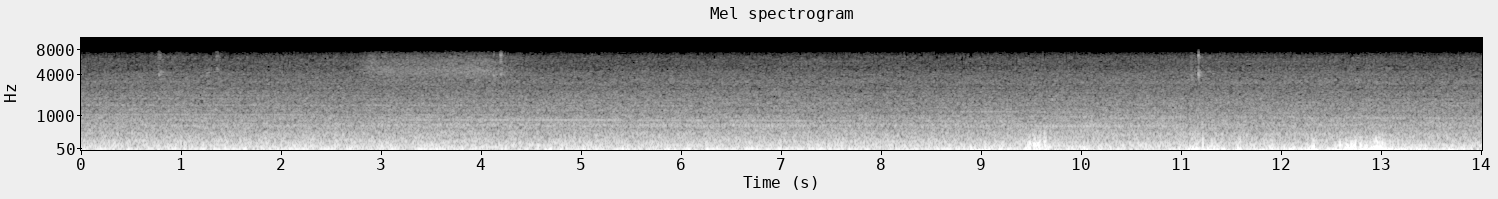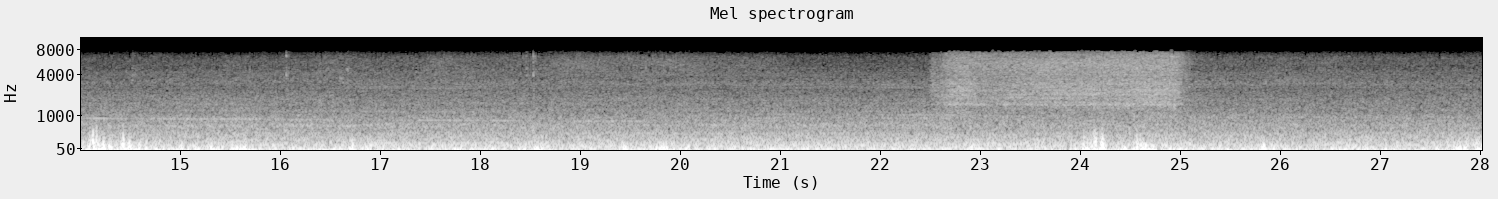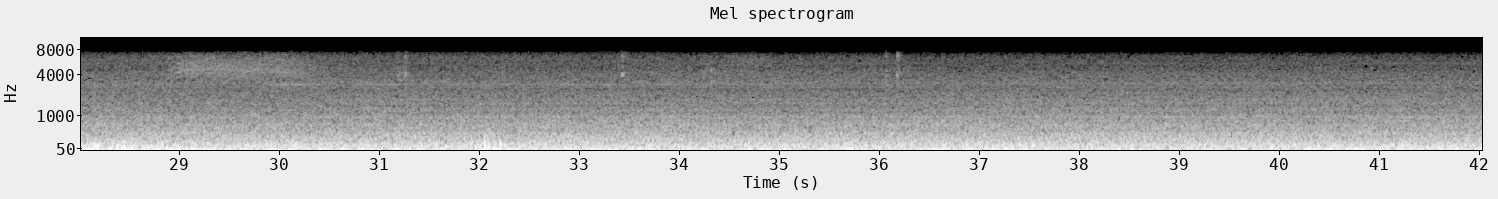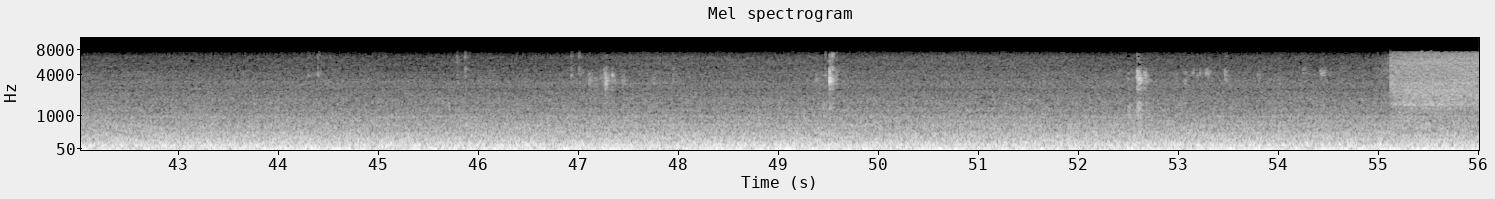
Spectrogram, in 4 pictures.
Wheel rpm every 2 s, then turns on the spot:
0, 0, 0, 0, 0, 0, 0, 0, 0, 0, 0, 0, 0, 0, 0, 0, 0, 0, 0, 0, 0, 0, 0, 0, 0, 0, 0, 0.
none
